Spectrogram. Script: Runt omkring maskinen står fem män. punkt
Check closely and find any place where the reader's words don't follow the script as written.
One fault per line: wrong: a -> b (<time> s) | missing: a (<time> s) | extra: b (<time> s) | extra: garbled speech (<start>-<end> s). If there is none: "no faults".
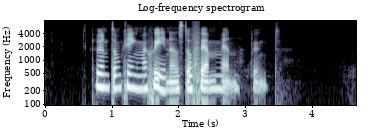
no faults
